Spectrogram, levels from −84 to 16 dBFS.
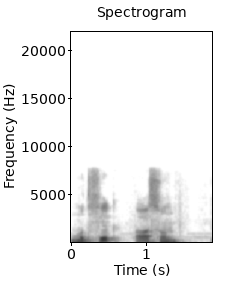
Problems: background sounds at intervals, continuous background conversations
